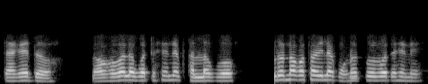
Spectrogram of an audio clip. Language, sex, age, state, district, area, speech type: Assamese, male, 18-30, Assam, Udalguri, rural, conversation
